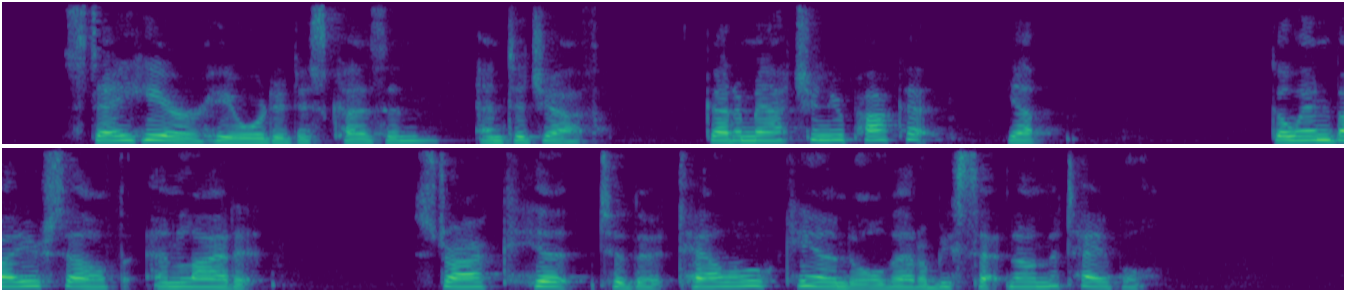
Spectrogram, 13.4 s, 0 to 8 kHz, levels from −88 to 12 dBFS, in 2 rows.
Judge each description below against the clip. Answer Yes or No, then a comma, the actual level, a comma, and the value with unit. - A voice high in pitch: Yes, high, 235 Hz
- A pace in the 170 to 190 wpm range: No, average, 155 wpm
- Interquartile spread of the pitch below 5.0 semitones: Yes, average, 2.9 semitones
